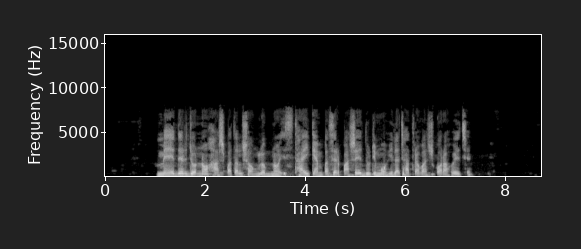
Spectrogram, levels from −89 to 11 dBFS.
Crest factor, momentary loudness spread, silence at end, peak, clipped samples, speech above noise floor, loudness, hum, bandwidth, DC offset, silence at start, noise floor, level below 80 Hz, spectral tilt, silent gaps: 16 dB; 5 LU; 1.4 s; -2 dBFS; under 0.1%; 65 dB; -17 LUFS; none; 8 kHz; under 0.1%; 1.05 s; -82 dBFS; -60 dBFS; -5 dB/octave; none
